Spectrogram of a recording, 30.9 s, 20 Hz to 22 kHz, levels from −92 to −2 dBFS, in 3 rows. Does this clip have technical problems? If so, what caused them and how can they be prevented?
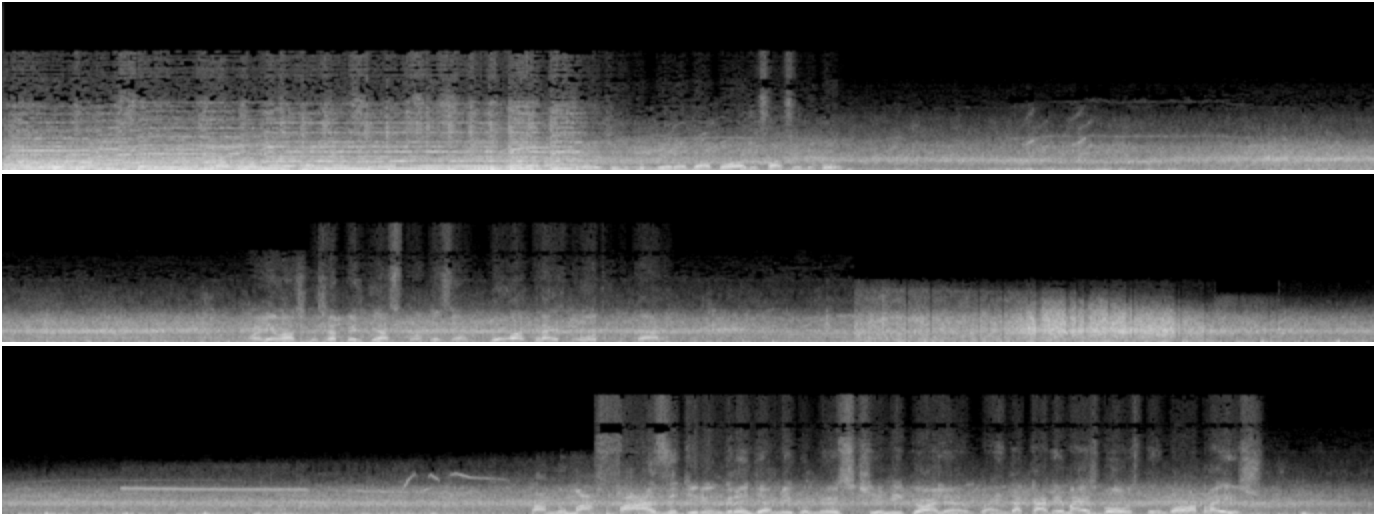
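Yes. From 16.73 to 25.08 s the sound turns rough and muffled above 6 kHz: a call bitrate drop, pointing to encoding cut from 32 to 6 kbps. A more stable network connection with enough bandwidth headroom would prevent it.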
